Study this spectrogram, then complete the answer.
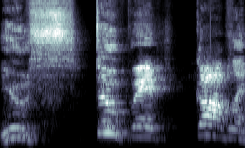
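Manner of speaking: enraged shriek, very high, shrill and very loud. Voicing Logal after a waiter spills drinks on him: furious Logal. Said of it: "And Logal is absolutely furious".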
